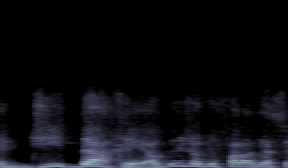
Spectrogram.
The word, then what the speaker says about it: Didache: Essa palavra é escrita didache, né, com CHE, mas a pronúncia é didache.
